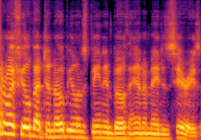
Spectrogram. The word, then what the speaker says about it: Denobulan: you feel about the Denoblians being in both animated series? So you were just First off, I'm going to have to correct your pronunciation. Let's go back to I'm so sorry. Denobulan.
